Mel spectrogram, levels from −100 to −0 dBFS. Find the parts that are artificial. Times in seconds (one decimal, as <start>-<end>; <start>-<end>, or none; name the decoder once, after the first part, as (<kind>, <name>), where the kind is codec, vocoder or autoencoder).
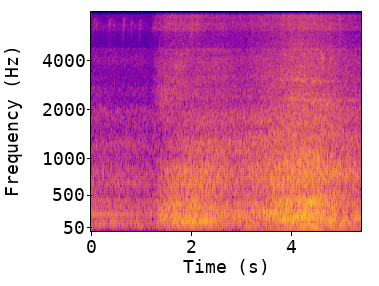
1.2-2.8 (vocoder, BigVGAN v2); 3.4-4.6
